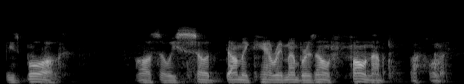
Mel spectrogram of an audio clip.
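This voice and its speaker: A man's voice: lowish voice, a little fast, lightly acted. A man playing a nasty, threatening little gunman in a 1940s radio crime drama, with tough, ungrammatical street slang. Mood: suspicious. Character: small, nasty, long-haired gunman, surly and threatening. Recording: muffled old radio recording.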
